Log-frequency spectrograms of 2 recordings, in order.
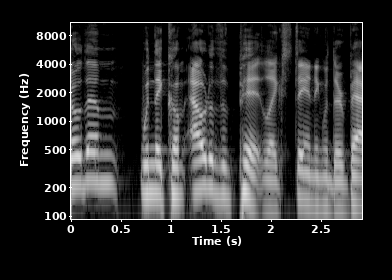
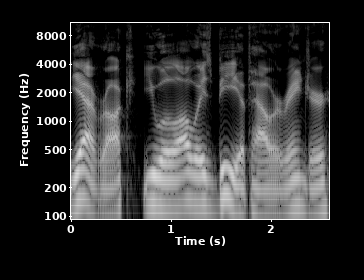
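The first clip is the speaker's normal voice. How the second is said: put-on flat, insincere voice; 5 semitones lower than usual. Recapping a show scene, speaker imitates Adam's flat, insincere line to Rocky. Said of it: "gives the flattest, like most unsincere".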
